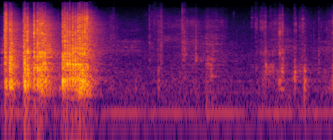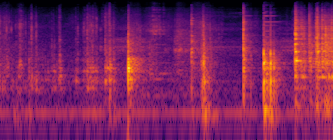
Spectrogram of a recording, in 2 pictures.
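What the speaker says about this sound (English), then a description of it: "to this, we're going to add some almonds" Thinly sliced almonds tipped into a bowl of Asian chicken salad, a brief rush of light patter and clinks at the start, then scattered small rustles and taps as the salad is handled, close and fairly crisp.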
